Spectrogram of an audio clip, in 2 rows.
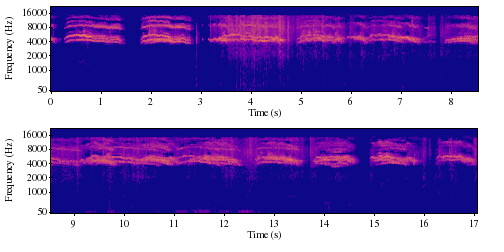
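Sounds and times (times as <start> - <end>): wings flapping: 3.5 - 7.2.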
